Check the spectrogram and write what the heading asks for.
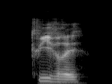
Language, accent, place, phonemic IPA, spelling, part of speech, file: French, France, Lyon, /kɥi.vʁe/, cuivrer, verb, LL-Q150 (fra)-cuivrer.wav
- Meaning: to coat with copper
